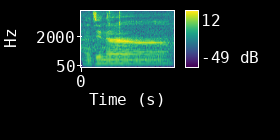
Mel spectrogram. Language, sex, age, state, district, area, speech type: Bodo, male, 18-30, Assam, Chirang, rural, spontaneous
